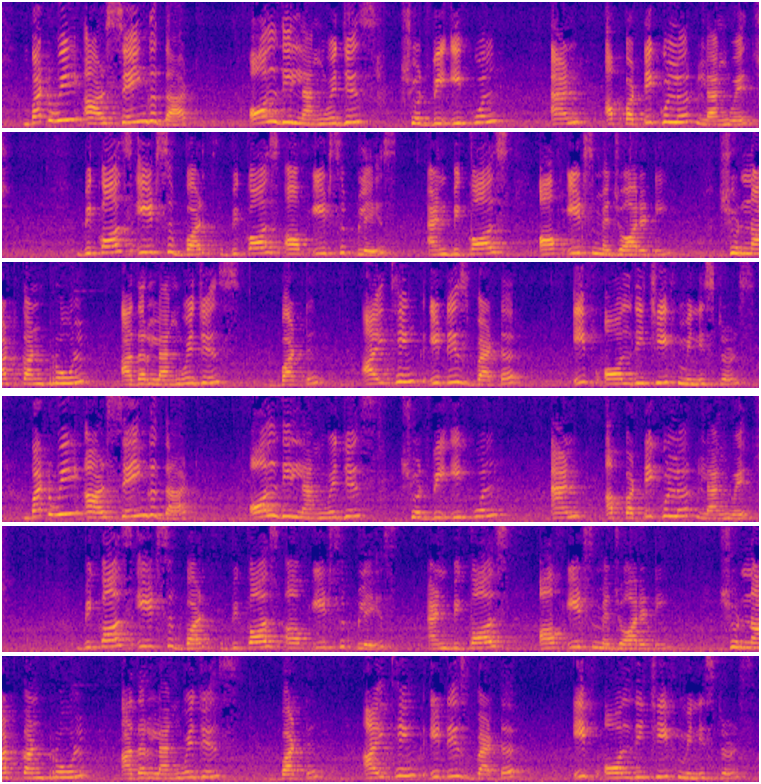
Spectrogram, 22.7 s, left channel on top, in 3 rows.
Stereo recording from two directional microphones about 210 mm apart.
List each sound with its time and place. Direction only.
0.3 s a woman's voice: 20° left (ahead or behind)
